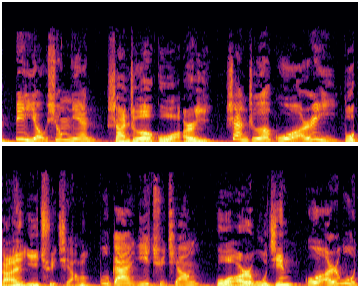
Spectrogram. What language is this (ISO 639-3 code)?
zho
